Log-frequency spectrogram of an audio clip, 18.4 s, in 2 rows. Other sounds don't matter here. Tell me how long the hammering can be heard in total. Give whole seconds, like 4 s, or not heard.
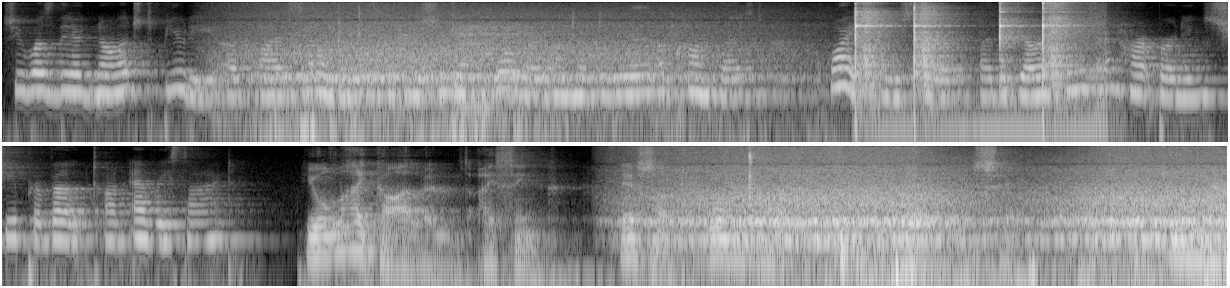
2 s.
